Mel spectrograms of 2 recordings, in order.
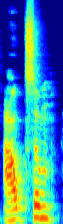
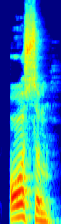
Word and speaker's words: Alxum: Now, they did make a point of saying in their email that it's not pronounced Alxum, it's pronounced awesome.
